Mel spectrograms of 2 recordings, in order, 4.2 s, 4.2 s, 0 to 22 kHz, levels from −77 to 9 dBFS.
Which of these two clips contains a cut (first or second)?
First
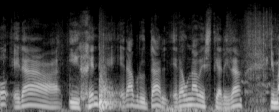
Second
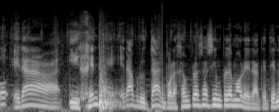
second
